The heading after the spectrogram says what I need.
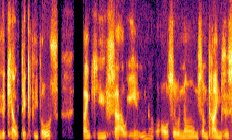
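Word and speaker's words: Samhain: us thanks to the Celtic peoples thank you saen also known sometimes of Sam Hayne although it is pronounced saen I'm enough of an etymologist and mythologist and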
